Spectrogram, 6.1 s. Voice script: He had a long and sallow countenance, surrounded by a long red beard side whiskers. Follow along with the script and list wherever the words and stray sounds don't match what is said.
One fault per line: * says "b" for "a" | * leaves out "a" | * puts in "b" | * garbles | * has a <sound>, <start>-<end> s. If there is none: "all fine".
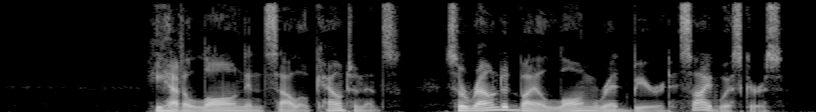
all fine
